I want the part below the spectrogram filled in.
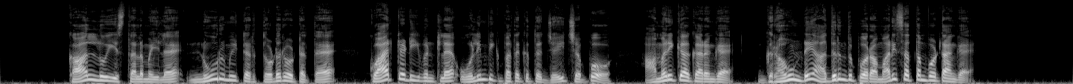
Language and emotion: Tamil, happy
